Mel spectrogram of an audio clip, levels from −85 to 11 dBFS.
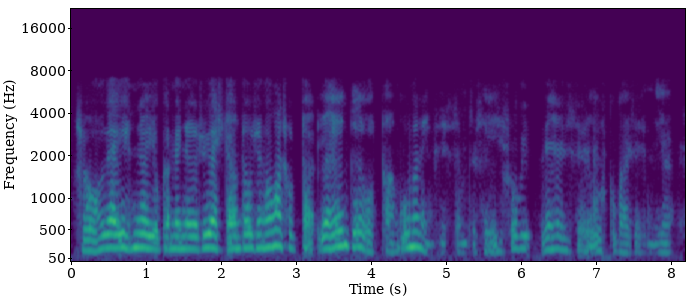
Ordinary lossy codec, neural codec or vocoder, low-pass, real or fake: none; codec, 16 kHz, 2 kbps, FreqCodec, smaller model; 7.2 kHz; fake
